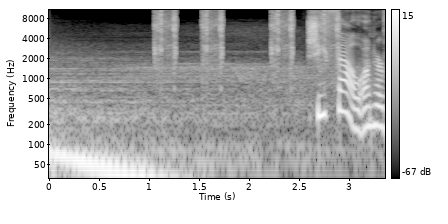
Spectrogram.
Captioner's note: camera shutter clicking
